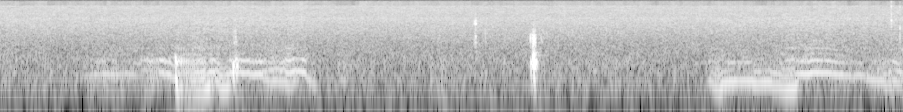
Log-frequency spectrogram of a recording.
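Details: Female cat asleep, snoring loudly enough to wake her owner: soft, rumbling, nasal snores, two breaths heard with a quiet pause between.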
